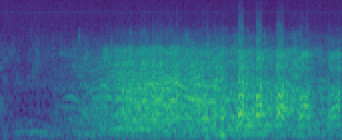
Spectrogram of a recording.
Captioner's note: laughter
